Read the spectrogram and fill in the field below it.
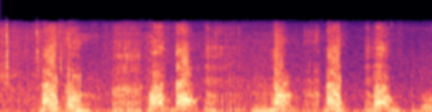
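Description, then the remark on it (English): A dog growls and snarls in a series of harsh, rumbling bursts, several rough pulses in quick succession with brief pauses between them, loud and aggressive, with no talking. “Hey, man, I don't like no dogs.”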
